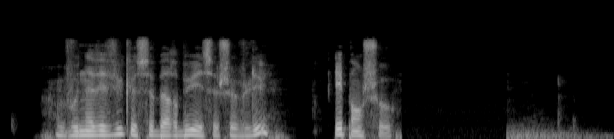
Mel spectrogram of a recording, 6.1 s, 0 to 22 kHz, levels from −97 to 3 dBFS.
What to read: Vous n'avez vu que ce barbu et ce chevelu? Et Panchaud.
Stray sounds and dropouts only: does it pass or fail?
pass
